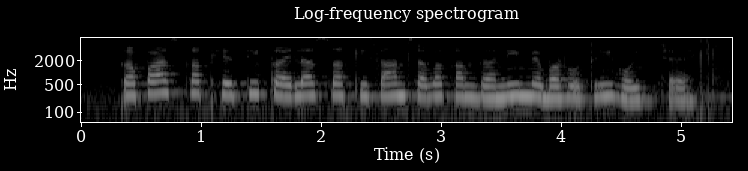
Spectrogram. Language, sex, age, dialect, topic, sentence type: Maithili, female, 51-55, Bajjika, agriculture, statement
